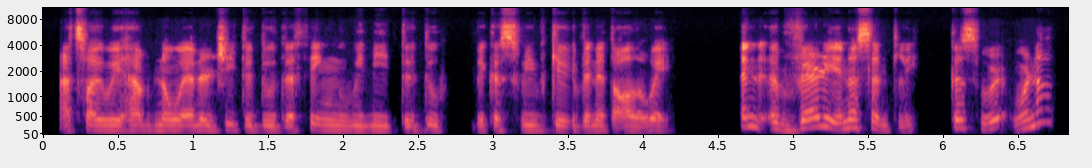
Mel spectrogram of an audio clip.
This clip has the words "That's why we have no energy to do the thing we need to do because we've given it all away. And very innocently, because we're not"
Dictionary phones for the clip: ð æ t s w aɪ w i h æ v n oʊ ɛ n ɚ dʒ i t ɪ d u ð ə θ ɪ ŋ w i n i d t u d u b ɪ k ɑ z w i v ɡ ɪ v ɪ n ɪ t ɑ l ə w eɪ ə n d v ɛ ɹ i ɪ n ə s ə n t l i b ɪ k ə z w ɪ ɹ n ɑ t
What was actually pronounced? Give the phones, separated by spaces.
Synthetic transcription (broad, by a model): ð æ t s w aɪ w i h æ v n oʊ ɛ n ɚ dʒ i t ɪ d u ð ə θ ɪ ŋ w i n i d t u d u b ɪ k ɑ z w i v ɡ ɪ v ɪ n ɪ t ɑ l ə w eɪ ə n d v ɛ ɹ i ɪ n ə s ə n t l i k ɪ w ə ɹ w ɪ ɹ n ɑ t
